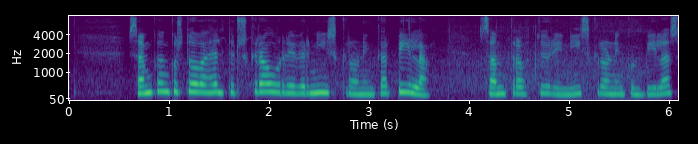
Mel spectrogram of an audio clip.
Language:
Icelandic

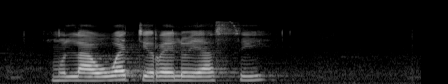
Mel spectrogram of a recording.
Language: Tswana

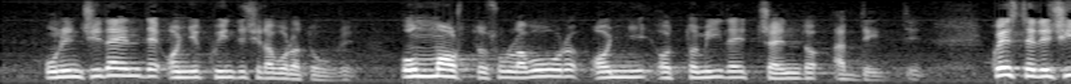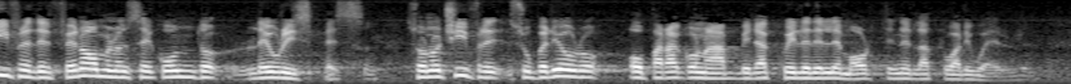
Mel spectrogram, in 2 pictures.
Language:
Italian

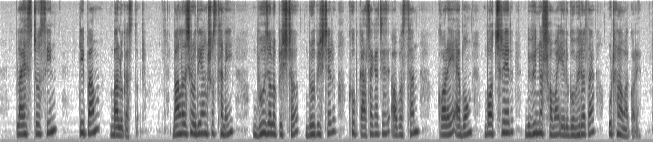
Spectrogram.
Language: Bangla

